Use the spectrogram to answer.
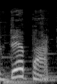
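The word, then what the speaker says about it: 대박: word number 114 this is a two-syllable word the first syllable is de second syllable is back pronounce it with me back kepak is used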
